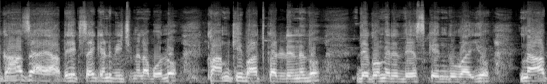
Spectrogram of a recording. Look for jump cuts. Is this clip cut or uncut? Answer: uncut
